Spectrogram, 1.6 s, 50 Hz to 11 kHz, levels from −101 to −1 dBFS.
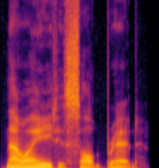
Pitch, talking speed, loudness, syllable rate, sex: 90 Hz, 225 wpm, -18 LUFS, 4.6 syllables/s, male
